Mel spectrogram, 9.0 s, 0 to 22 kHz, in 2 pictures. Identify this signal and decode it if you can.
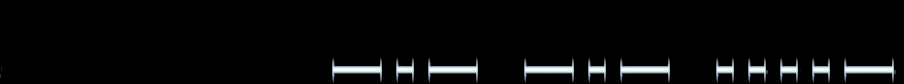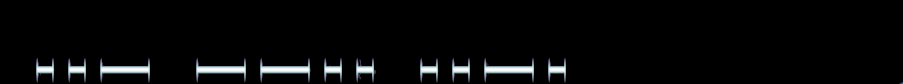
Morse code, heard as a keyed tone, about 16 wpm, 700 Hz. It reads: KK4UZF
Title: Speed Racing - USA Call Signs 15wpm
